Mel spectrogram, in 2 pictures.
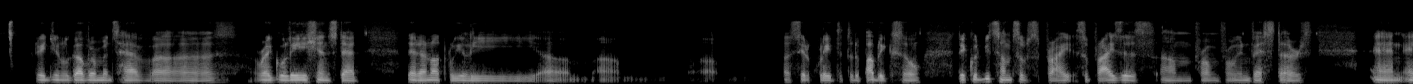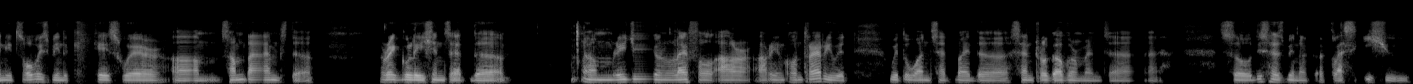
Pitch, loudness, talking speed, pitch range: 100 Hz, -31 LUFS, 140 wpm, 95-105 Hz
